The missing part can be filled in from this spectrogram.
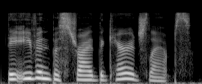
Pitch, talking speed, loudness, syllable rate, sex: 220 Hz, 180 wpm, -16 LUFS, 6.2 syllables/s, female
